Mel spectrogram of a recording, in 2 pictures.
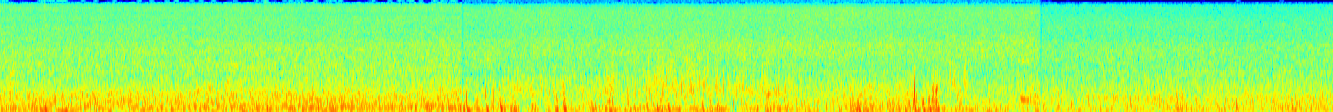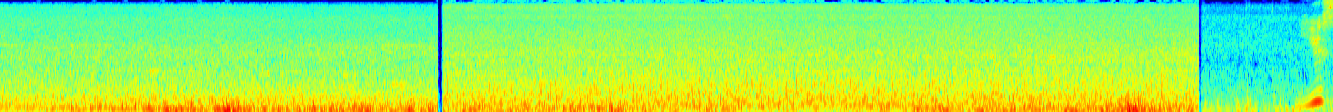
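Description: Ocean surf washing over rocks and sand, with wind rumbling on the microphone in gusts.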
